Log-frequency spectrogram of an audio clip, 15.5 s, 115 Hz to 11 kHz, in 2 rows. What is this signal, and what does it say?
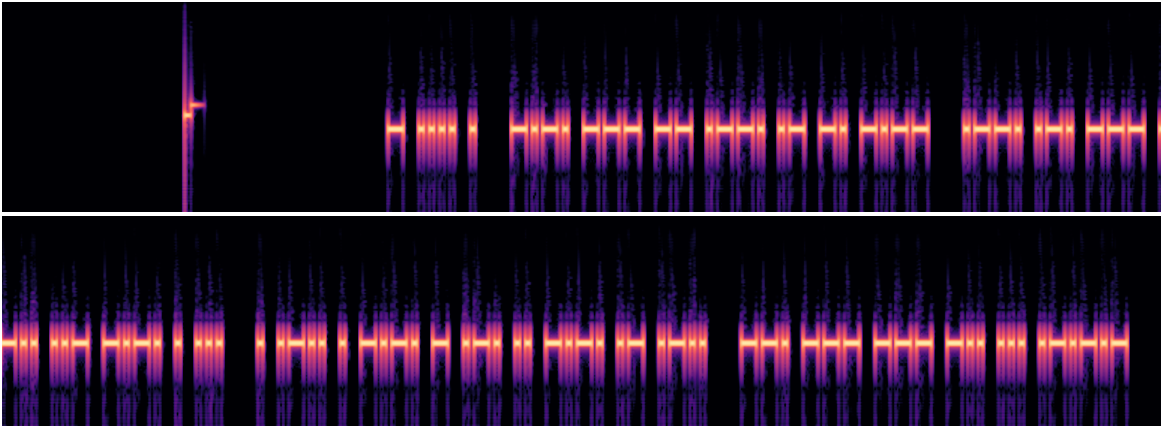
Morse code, heard as a keyed tone, about 36 wpm, 700 Hz. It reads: THE COMPANY PRODUCES ELECTRICAL GOODS.
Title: Sentences from Top 1000 Words - Review Part 6 - 35wpm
